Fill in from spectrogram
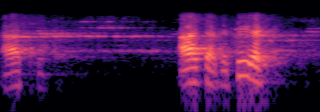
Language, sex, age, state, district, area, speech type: Bengali, male, 30-45, West Bengal, Purba Bardhaman, rural, conversation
